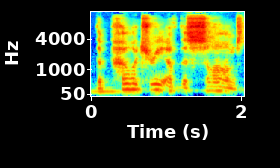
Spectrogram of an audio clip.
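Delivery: normal talking voice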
